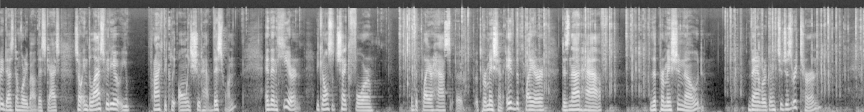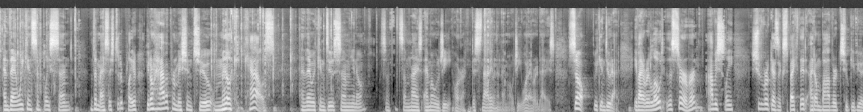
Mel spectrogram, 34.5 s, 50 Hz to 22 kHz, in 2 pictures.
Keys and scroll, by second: 12.6 Return, 12.9 ctrl+v, 18.8 Escape, 20.5 Tab.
